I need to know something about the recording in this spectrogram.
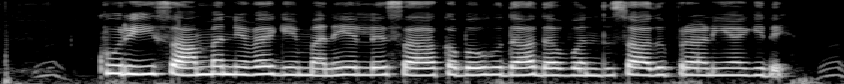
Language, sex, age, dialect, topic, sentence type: Kannada, female, 18-24, Mysore Kannada, agriculture, statement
